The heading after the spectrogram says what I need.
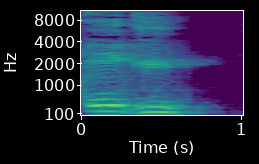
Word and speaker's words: aiguë: que c'est un tréma ce très mal nous indique qu'il faut prononcer la voyelle qui est avant donc on doit dire aiguë le tréma ici sur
